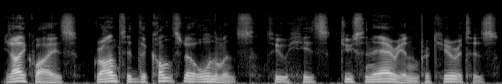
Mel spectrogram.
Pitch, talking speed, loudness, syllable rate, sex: 115 Hz, 120 wpm, -21 LUFS, 5.2 syllables/s, male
